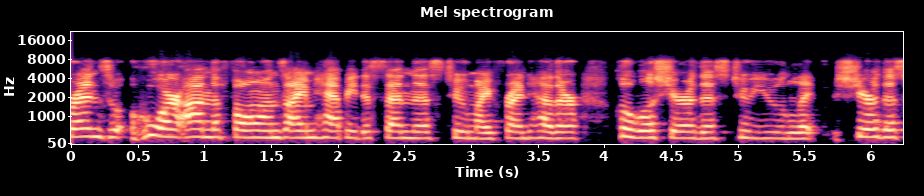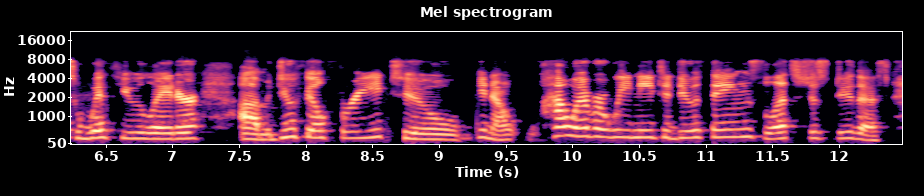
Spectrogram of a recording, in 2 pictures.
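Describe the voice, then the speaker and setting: A moderate pace with ordinary pitch variation. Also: woman, high pitch for a woman. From Wisconsin, Reedsburg. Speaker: diversity trainer and speaker. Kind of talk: workshop presentation. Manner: animated.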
